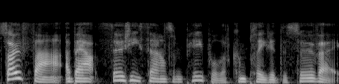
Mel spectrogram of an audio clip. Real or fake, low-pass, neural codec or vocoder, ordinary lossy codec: real; 7.2 kHz; none; Opus, 64 kbps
